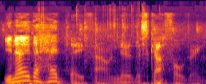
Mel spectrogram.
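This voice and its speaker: Earnest young investigator, lively intonation. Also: male voice, very deep voice, brisk, soft background music, heavily acted. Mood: inquisitive, earnest. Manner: inquisitive, polite, plain-spoken. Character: earnest young medieval man investigating mysteries. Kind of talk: video game dialogue acting.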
